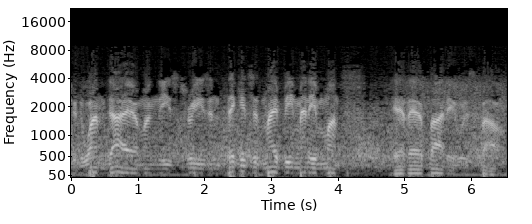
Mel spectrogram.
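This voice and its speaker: A very noisy old radio horror recording carries a man playing a cursed sea captain, bitter and menacing. He speaks in archaic, theatrical phrases, low and very slow, as if brooding on doom. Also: highs cut off, lightly acted. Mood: brooding menace. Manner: archaic, ominous, theatrical speech.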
